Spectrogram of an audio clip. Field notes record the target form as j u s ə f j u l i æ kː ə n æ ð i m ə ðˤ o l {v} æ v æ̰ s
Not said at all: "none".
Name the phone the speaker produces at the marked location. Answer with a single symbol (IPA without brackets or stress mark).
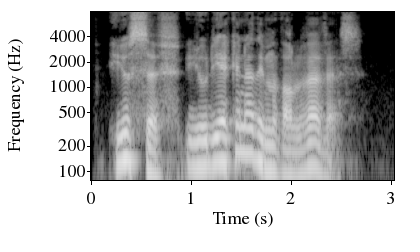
v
